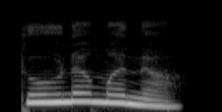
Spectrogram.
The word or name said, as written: ತನಮನಿ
